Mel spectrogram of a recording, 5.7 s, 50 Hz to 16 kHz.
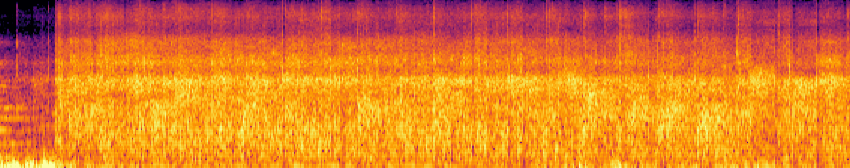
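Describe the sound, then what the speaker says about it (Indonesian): A group at an elementary school, SDN 25 Talang Kelapa, bursts into dense, loud applause that holds steady and continuous throughout, with many hands blending into one roar. "Terima kasih untuk kita semua, tepuk tangan."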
